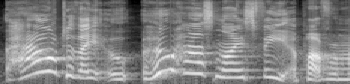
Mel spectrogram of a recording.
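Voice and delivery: high outraged disbelief; incredulous high rant. Retold or imitated. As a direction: sound baffled and high. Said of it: "And I'm like".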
